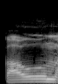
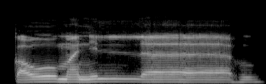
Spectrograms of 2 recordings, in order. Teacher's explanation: وقف پڑھیں گے تو الف پڑھا جائے گا، جاری تلاوت میں الف ڈراپ ہو جائے گا. قوم، وقف کیا، وقف کے بغیر قومن اللہ.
